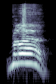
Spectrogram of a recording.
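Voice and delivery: loud disgusted blah. Real, not acted. Disgust noise.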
